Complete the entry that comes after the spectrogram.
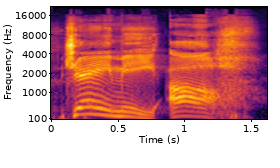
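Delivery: high, exasperated mock mother; hammed-up motherly dismay; appalled old mother. Mother reacting to her son's messages, mock appalled. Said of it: "And she'll be like".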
